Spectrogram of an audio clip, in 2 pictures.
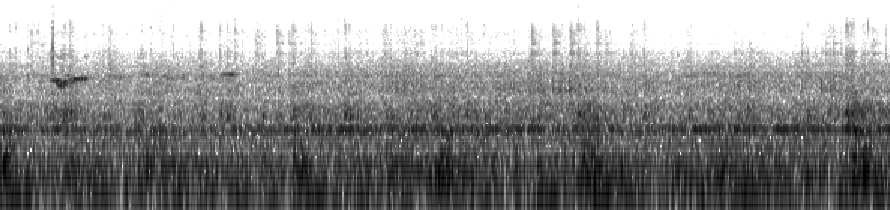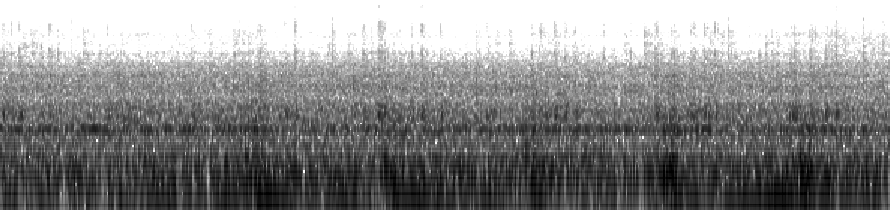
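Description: Passenger train running, heard from inside the carriage: a steady rumble with a constant hum running through it.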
